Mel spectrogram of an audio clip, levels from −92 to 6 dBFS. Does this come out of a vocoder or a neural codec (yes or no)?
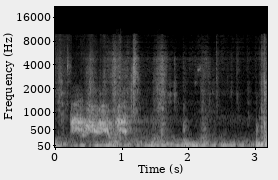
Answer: yes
